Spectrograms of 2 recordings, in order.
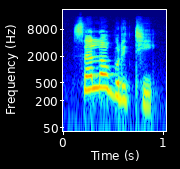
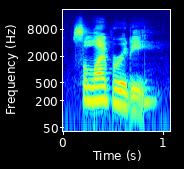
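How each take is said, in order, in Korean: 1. 한국식 음절로 발음해요. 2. 미국 영어 발음으로 해요. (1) "이 단어를 한국식으로 읽어보면 셀러브리티입니다" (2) "미국식으로는 셀러브리티가 아니라 celebrity처럼 발음이 됩니다"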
